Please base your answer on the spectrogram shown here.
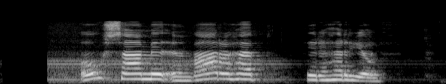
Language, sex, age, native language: Icelandic, female, 50-59, Icelandic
